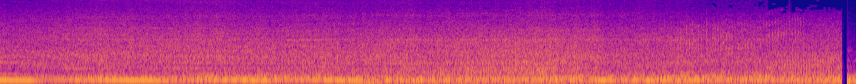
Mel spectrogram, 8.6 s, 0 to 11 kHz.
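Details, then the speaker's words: 1999 Mustang GT with Mark VIII/Cobra engine swap on quarter-mile pass: loud engine breaking up hard, rough and stumbling under load; misfire, code P0320 thrown, owner suspects broken coil or coil wires or injector. "my guess is a coil coil wires might have just broken because it is breaking up hard it sounds like smart blowing so we'll figure it out"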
